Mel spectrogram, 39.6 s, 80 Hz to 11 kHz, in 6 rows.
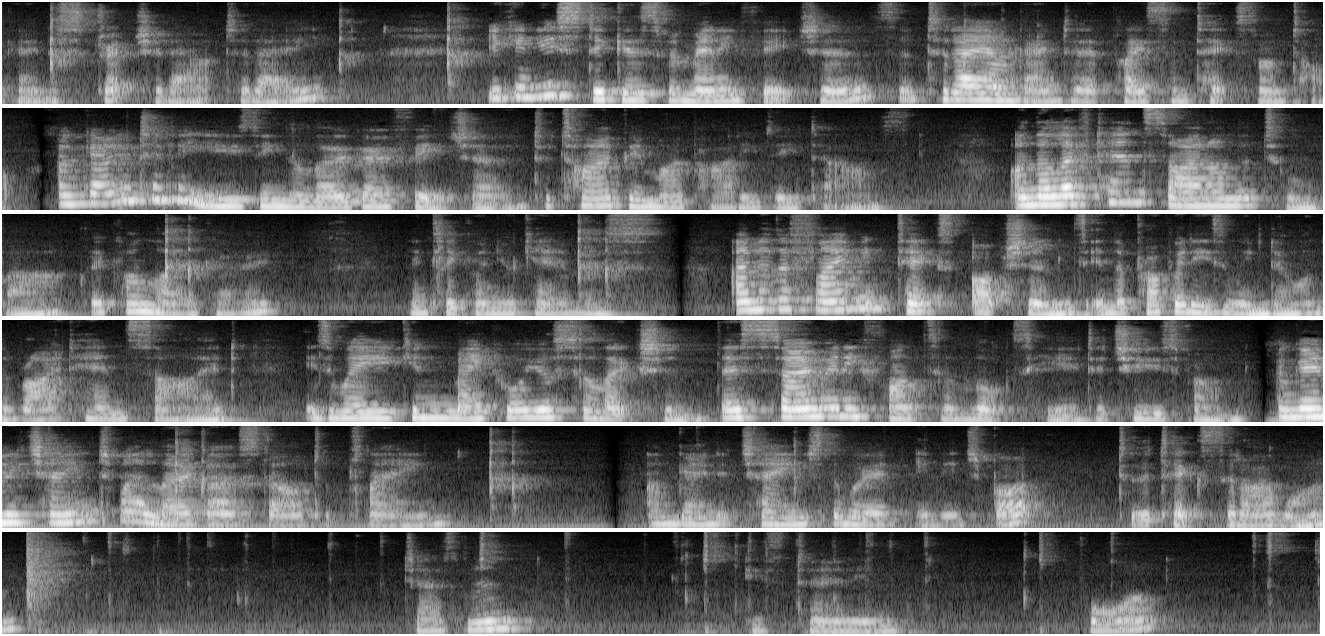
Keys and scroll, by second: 33.8-38.4 typing, 39.4-39.6 typing.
